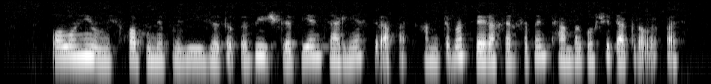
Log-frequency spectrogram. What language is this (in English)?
Georgian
